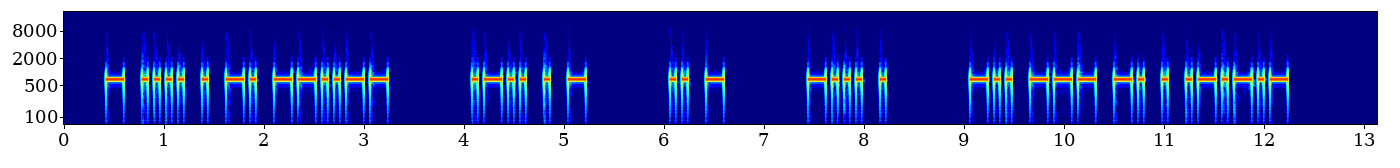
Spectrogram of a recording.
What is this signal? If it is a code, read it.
Morse code, heard as a keyed tone, about 20 wpm, 700 Hz. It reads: THEN, LET IT BE DONE.
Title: 2x Word-Spacing - Sentences from Top 500 Words - 20wpm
